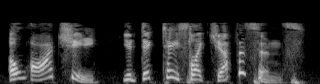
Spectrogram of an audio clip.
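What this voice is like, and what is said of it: Imitates another person's voice. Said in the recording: “I was going to do the late Gene Stapleton from All in the Family ... Gene Stapleton.”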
